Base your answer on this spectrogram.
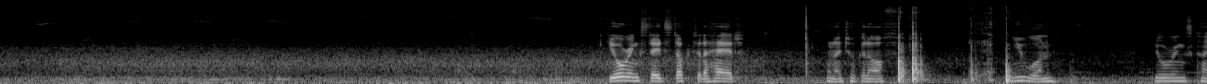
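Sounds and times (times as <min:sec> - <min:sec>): distant road traffic rumble: 0:00.0 - 0:12.0.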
